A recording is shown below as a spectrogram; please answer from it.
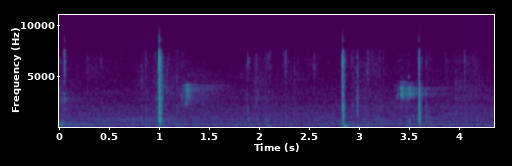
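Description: Python commands typed on a computer keyboard produce sparse, quiet keystroke clicks in irregular bursts, close and isolated against a near-silent background.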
